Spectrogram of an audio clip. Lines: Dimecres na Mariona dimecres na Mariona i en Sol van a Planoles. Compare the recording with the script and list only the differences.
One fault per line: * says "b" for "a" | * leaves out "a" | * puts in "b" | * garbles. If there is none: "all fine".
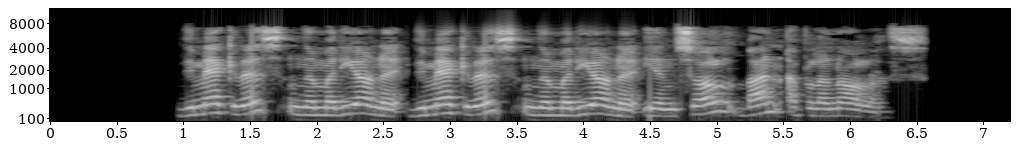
all fine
